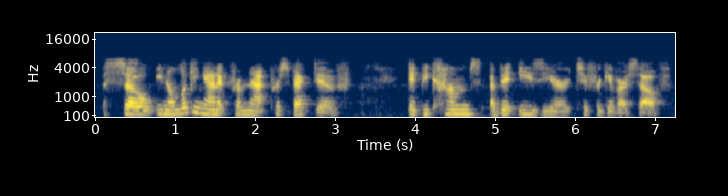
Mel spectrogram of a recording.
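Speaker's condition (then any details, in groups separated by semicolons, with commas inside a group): No condition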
